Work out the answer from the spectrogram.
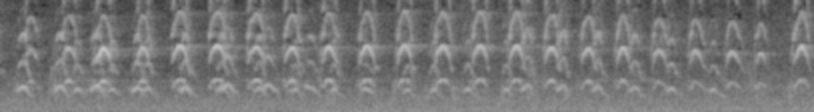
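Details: Nestling great spotted woodpeckers in the nest giving a steady stream of high, squeaky chirps, roughly three every second in an even pulsing rhythm.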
